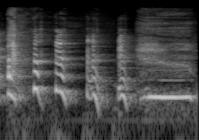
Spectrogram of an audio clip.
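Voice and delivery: a burst of high, exasperated laughter. Real, not acted. Venting to viewers, she bursts into high laughter. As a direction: laugh it off in disbelief. Laughing at her own anger.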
